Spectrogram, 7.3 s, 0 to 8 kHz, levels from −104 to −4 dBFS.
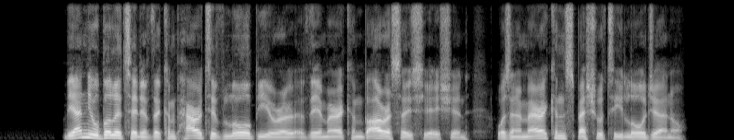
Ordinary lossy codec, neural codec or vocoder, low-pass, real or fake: none; codec, 16 kHz, 2 kbps, FunCodec, trained on LibriTTS, 25 frames a second; none; fake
